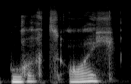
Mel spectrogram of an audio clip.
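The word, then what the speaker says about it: Buurtzorg: Oder man findet mittlerweile auch relativ viel im Internet ähm, wird es euch wird ein bisschen seltsam, also für, deutschsprachige ein bisschen seltsam äh, ausgesprochen buchstabiert. Also ausgeschrieben wird es B Doppel U R T Z O R G, ne? also Burz euch.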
